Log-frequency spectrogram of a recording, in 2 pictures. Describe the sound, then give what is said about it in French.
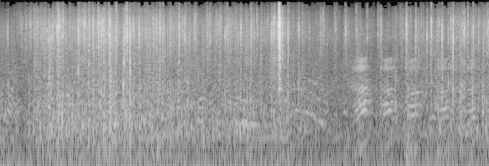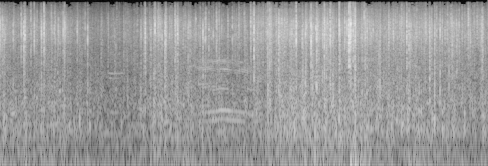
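A flock of pigeons being released coos and stirs, a dense, continuous bustle of bird sounds, with faint voices of people murmuring in the background. “Quand vous voulez pour lâcher les pigeons, je vous laisse.”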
